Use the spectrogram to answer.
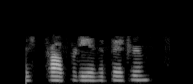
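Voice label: Police Department Dispatch, scanner; Mesa PD; Fiesta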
